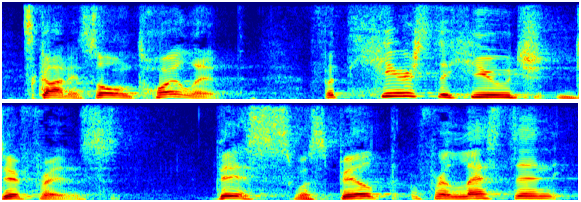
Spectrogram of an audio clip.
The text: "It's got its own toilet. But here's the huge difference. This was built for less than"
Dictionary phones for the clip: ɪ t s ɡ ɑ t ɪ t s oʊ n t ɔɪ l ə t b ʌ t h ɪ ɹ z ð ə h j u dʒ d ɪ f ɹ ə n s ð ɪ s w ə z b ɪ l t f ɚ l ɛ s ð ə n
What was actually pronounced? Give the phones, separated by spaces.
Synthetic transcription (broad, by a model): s ɡ ɑ t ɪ t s oʊ n t ɔɪ l ə t b ʌ t h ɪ ɹ z ð ə h j u dʒ d ɪ f ɹ ə n s ð ɪ s w ə z b ɪ l t f ɚ l ɛ s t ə n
